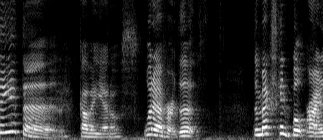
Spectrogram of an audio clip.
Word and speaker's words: Caballeros: Caballeros.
